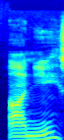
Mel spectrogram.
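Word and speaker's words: Agni (Αγνή): The first word is Agni.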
